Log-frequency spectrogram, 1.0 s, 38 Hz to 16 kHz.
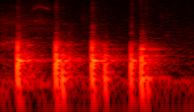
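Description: Knuckles rap on the back of a weight-relieved, not fully chambered Les Paul solid-body electric guitar's wooden body in a quick series of dry knocks. Each knock gives a short, hollow, mid-heavy resonant tone centered around 600 Hz that dies away almost at once, and the resonance reveals that the body is weight relieved.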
